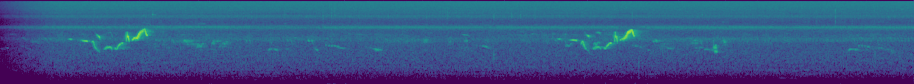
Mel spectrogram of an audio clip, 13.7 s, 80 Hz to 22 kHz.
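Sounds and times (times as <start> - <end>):
background hiss: 0.0 - 13.7
Jerdon's bush chat singing: 1.0 - 5.8, 8.2 - 11.0.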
